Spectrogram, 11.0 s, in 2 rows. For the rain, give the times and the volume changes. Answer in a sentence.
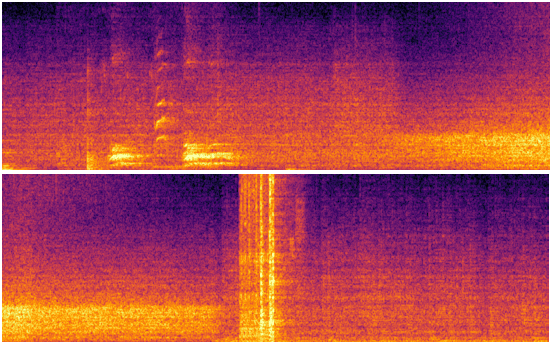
The rain can be heard from 0.0 to 10.9 s, getting louder then quieter.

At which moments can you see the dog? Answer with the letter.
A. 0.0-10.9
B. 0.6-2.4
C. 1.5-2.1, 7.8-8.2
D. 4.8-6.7
B.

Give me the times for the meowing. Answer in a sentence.
The meowing can be heard from 1.5 to 2.1 s and from 7.8 to 8.2 s.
